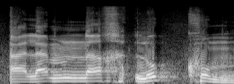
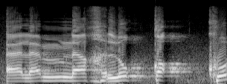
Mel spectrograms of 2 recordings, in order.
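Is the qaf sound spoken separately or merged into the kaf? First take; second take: merged; separate. First: The qaf merges into the following kaf sound. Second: The qaf is pronounced separately with an echoing bounce. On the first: The speaker calls it right. "Di sini leburlah suara huruf qaf" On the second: The speaker calls it wrong. "Huruf qaf memiliki qalqalah ya. Seharusnya dibaca"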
